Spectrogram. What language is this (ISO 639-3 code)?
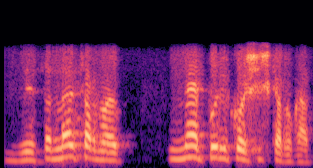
urd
